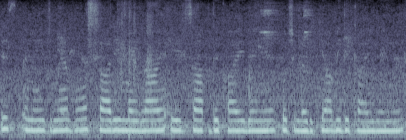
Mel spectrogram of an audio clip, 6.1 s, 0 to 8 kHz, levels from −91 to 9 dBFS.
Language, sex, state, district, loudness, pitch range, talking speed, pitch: Hindi, female, Chhattisgarh, Bastar, -15 LUFS, 210-220 Hz, 165 wpm, 215 Hz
